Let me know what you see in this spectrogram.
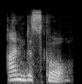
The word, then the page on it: underscore: Indian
